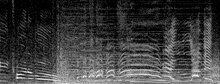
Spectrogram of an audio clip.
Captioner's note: laughing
